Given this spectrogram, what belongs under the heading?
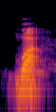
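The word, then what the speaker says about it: は: Этот значок читается как ха в хирогане. Но когда он означает тему, когда он означает индикатор темы, то он читается как ва.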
